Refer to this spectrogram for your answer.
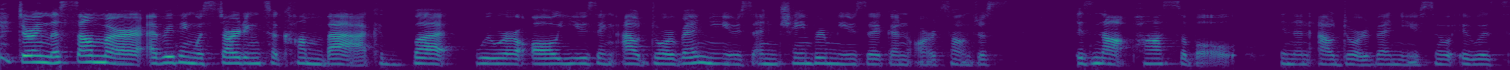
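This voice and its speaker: In a very clean recording with a silent background, a woman with a medium pitch and a bright, sharp tone talks at a moderate pace in a monotone, flat intonation, with big swings in loudness. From China, Beijing; moved to US at 12. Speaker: opera singer. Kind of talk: casual interview chat.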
